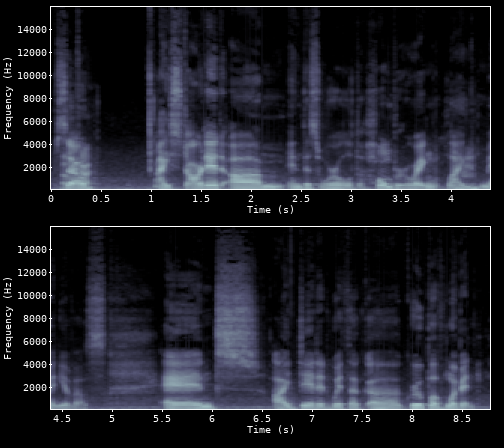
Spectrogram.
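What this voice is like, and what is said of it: Brazilian accent. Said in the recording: “I am from Brazil, hence the accent.”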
